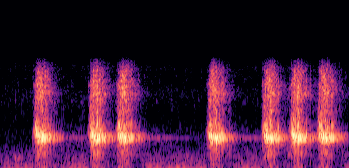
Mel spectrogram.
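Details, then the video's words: Dogs barking in sharp, short bursts: seven barks in irregular clusters of one to three over about five seconds, each with a faint lingering ring between them. "Barking Dogs"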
